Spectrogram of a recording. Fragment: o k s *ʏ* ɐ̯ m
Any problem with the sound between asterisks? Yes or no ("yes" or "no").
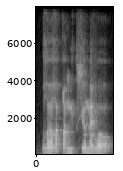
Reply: no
